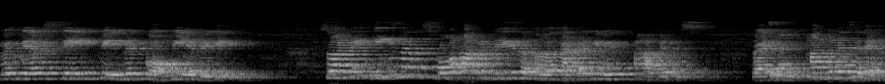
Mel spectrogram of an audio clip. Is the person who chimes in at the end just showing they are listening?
Yes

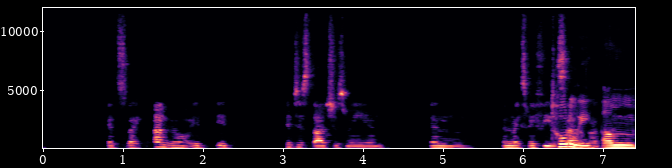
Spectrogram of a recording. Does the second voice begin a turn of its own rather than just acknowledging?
Yes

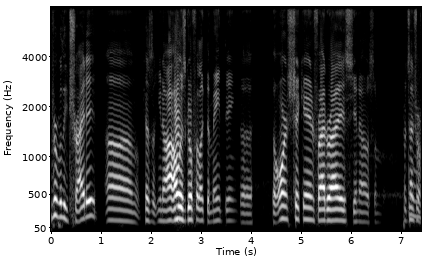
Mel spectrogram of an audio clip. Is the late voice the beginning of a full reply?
No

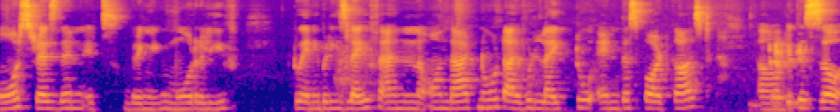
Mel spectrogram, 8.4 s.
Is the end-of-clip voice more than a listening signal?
No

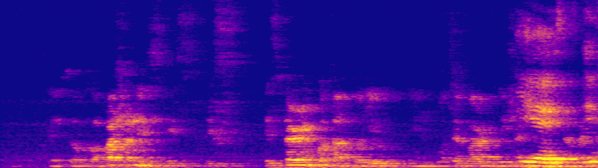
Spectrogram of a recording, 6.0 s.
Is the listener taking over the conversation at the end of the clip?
Yes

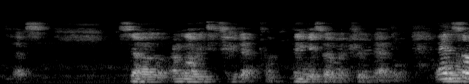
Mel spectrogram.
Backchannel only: Yes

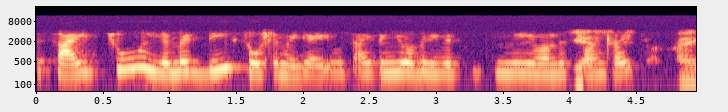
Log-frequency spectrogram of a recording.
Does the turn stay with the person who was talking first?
No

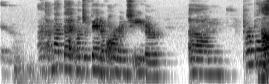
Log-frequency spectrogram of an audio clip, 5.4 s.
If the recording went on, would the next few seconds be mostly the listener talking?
Yes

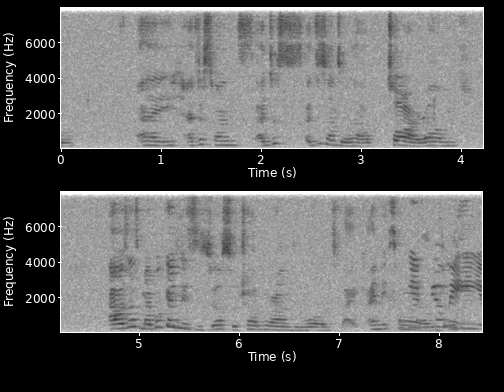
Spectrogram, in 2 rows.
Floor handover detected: Yes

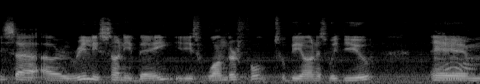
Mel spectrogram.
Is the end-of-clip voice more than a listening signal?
No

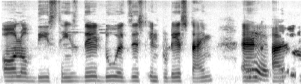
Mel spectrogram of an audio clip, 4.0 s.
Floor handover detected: No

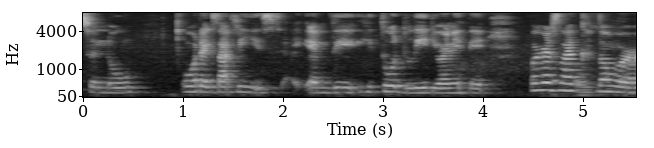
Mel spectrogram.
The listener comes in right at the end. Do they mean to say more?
No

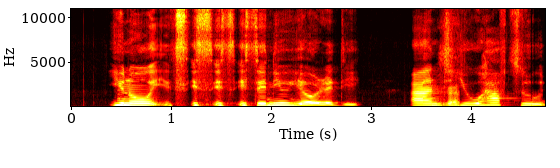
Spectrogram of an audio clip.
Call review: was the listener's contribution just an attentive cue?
Yes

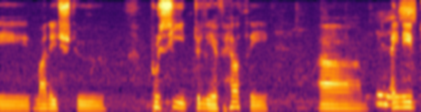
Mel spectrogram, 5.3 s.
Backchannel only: Yes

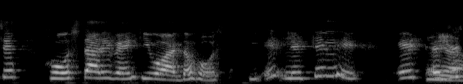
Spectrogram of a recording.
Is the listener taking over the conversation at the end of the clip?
No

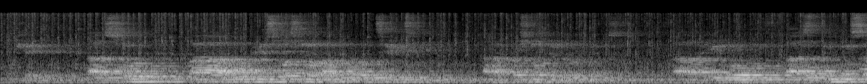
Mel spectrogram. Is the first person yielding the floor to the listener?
No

